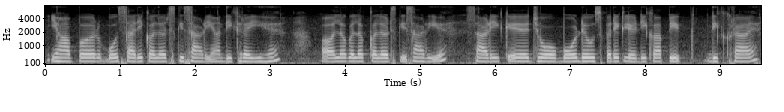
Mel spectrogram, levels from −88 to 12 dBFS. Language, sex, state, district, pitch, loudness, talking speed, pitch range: Hindi, female, Gujarat, Gandhinagar, 185 Hz, -14 LUFS, 190 wpm, 180-190 Hz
